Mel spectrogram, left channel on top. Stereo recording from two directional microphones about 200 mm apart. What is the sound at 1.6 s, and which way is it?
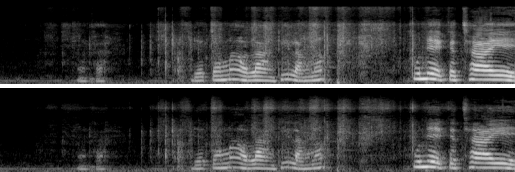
Speech, 30° left (ahead or behind).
